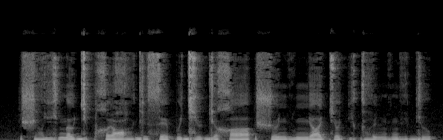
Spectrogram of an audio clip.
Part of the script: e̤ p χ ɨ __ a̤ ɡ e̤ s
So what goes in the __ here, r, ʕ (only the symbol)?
ʕ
